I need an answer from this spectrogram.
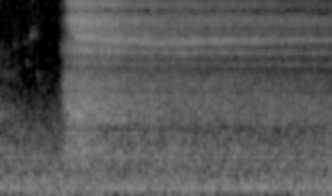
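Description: A slow exhale during a guided breathing exercise: a soft, steady airy hiss starts abruptly after a short quiet moment and carries on gently to the end.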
